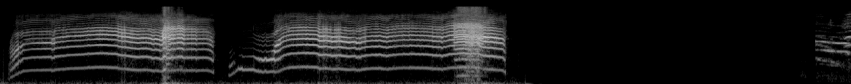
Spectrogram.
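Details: Long, strained cat meows, two drawn-out wailing calls of about two seconds each with rough bursts near their ends, then silence and the start of another call.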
